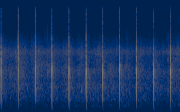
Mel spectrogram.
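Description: Faint, evenly spaced claps repeat about three times per second in a steady rhythm during a Sunday church service, sounding distant and thin.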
